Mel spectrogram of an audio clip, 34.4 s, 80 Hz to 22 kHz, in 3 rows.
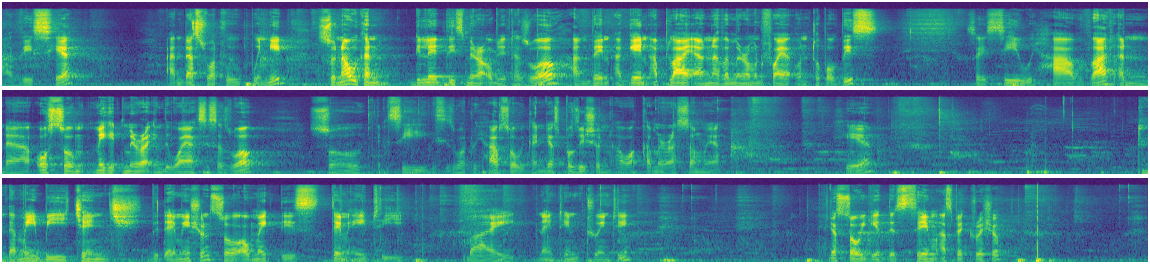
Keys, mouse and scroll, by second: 3.4 click, 4.4 x, 5.1 click, 5.9-13.2 drag, 9.3 `, 13.7 `, 15.1 KP_0, 16.4 `, 17.7-18.0 scroll down 1, 18.8 `, 20.0-20.8 scroll up 1, 20.8 ctrl+alt+KP_0, 23.0 click, 24.1 click, 25.2-29.8 drag, 30.9 g, 31.9 click, 32.6-33.0 scroll up 1, 33.0 g, 34.2 click.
